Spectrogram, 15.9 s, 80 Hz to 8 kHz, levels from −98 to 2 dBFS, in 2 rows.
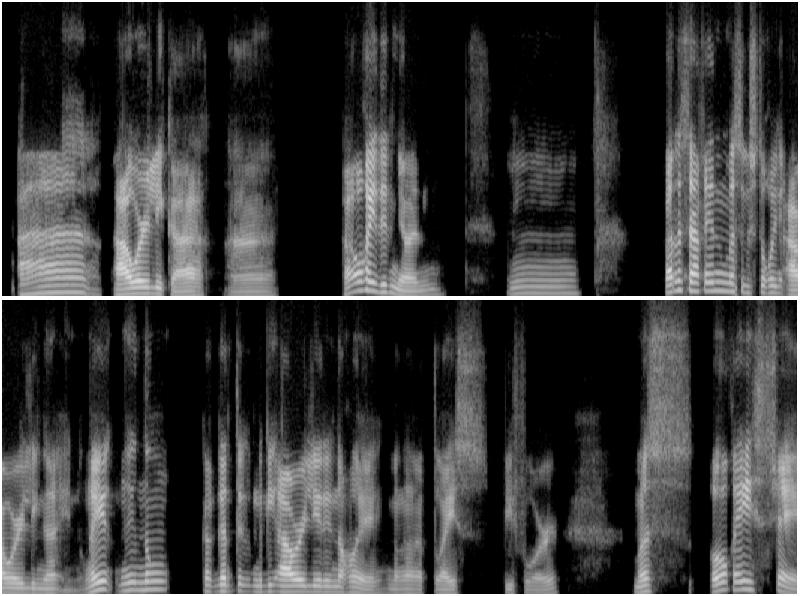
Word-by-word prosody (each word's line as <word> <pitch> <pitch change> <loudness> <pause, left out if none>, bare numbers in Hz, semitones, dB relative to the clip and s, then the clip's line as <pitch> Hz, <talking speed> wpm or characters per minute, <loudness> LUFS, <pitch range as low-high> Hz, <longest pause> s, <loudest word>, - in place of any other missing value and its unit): Ah, 185 +6 -1
hourly 160 +4 +7
ka, 115 0 +1 0.2
ah. 110 +1 -8 0.7
Ah, - - +1
okey 250 -2 +9
din 200 -3 0
'yon, 115 -1 0 0.9
hmm. 175 +1 -13 0.9
Para 225 +7 +4
sa'kin 235 0 +3
mas 215 - +2
gusto 185 +1 -6
ko - - -2
yung 180 - -9
hourly 130 -1 -2
nga, 120 - -1
eh 100 - -15
'no, 95 +1 -25
ngayo 195 +7 +6 0.2
ngayon 205 +2 -5
nung 220 +1 -3 0.4
ka 170 - -4
ganito 175 +2 -1
naging 165 +2 -5
hourly 160 0 +3
rin 150 -1 -6
ako, 145 - -6 0.2
eh, 105 +2 -11
mga 115 +1 -9 0.2
twice 115 -1 -7 0.2
before. 110 +1 -12 0.8
Mas - - -5 0.2
okey 215 +1 +2
siya, - - -2
165 Hz, 130 wpm, -22 LUFS, 120-190 Hz, 0.9 s, okey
